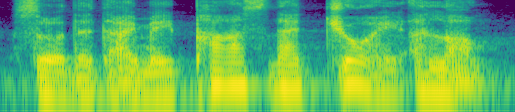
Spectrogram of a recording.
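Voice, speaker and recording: An actor playing a cheerful, dedicated wizard school professor who speaks formally and courteously in game dialogue. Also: male voice, sits low, animated, measured pace, slightly rough, heavily acted. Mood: warm, pleased. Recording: long echoing hall reverb.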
